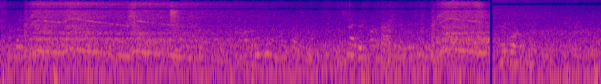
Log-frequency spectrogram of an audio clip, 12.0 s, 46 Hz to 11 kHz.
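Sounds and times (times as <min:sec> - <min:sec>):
electric balloon pump whining: 0:00.5 - 0:05.3, 0:08.6 - 0:09.8.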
